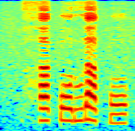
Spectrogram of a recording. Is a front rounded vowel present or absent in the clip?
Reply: absent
